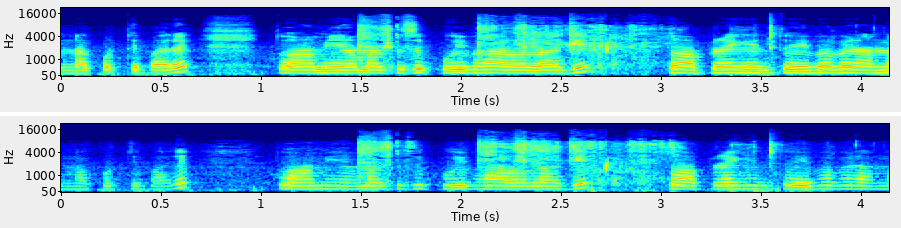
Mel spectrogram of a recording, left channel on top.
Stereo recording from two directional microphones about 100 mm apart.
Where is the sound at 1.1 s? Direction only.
35° left (ahead or behind).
